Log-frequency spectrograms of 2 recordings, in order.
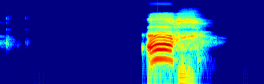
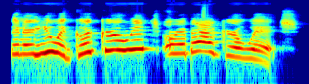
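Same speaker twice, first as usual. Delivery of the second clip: high, sweet fairy voice; sing-song good witch; Glenda the good witch; 9 semitones higher than usual. Acted. Glenda repeating question.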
